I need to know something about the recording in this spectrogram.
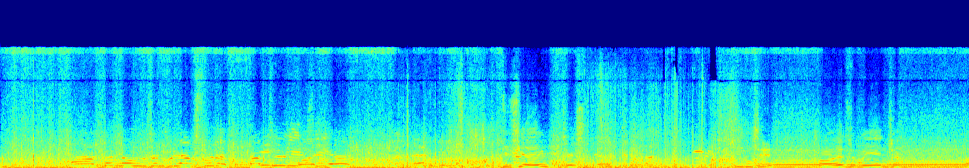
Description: People speaking in a motorboat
